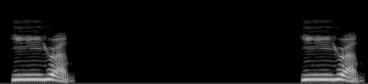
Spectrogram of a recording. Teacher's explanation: This word is pronounced with high level and falling tones.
